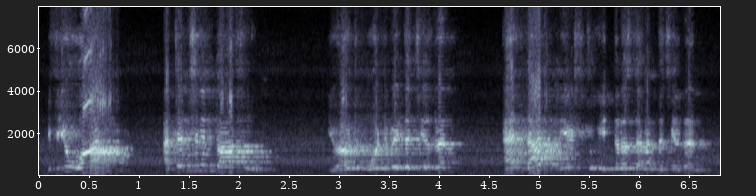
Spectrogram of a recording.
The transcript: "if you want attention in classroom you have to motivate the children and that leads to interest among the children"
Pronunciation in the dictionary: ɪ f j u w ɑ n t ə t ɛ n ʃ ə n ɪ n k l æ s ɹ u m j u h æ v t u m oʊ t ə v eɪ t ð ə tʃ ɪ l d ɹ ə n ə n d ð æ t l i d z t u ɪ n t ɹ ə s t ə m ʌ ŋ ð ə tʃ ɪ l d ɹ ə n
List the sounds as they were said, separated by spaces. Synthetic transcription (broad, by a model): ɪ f j u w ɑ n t ə t ɛ n ʃ ə n ɪ n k ɑ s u j u h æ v t u m oʊ t ə v eɪ t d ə tʃ ɪ l d ɹ ə n ə n d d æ t n i d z t u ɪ n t ɹ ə s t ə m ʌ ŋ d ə tʃ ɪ l d ɹ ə n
